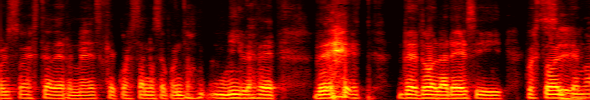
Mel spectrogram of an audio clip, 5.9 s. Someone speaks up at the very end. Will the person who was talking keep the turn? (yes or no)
yes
